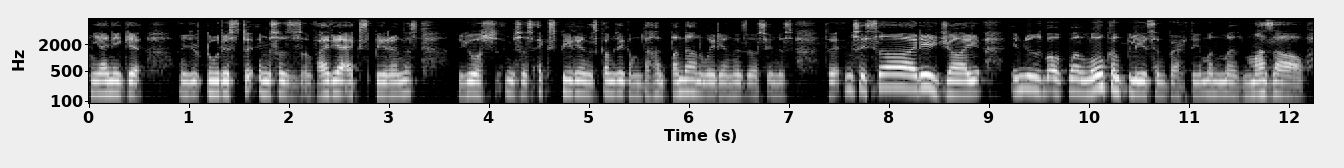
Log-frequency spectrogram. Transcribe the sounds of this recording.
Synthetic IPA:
jaːnikijʈuːɾisʈimisɐzʋɐːɾjaːʔekspiːɾijɐns | joːsimisɐzekspiːɾijɐnskɐmzeːkɐmd̪ɐɦɐnpɐnd̪aːnʋɐːɾʲjanɨzɐsimist̪ɨimisɐsaːɾeːd͡ʒaːjimd̪ʲinzɐkmɐloːkɐlpileːsɐnpɛʈʰt̪iimɐnmɐzmɐzaːw

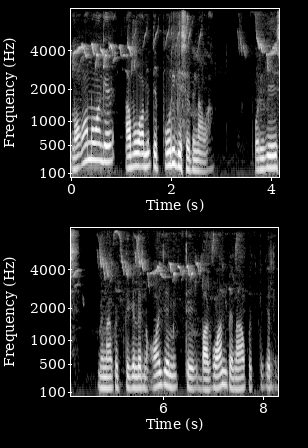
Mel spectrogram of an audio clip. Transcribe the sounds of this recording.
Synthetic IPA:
nɔʔɔnɔwaɡɛabɔamit̪̚t̪ɛpɔɾibɛsɛbɛnawa | pɔɾibɛs | mɛnakɔt̪ɛɡɛlɛnɔʔɔjd͡ʒɛmit̪̚ˀt̪ɛbʱaɡɔwanpɛnawkɔt̚t̪ɛɡɛlɛ

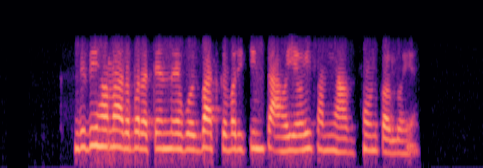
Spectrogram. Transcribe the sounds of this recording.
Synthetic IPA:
jʌd̪iɦəmaɾopəɾət͡ʃeneɦod͡ʒbat̪kebəɾit͡ʃint̪aɦojjeoɦisəmjɦãkpʰonkʌɾlojḛ̃

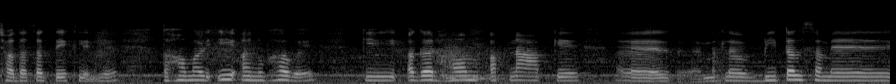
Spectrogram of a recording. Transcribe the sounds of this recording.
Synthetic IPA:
t͡ʃʰəd̪əsək̚d̪ekʰlḛliɛ | t̪ɔɦəməɾiʔənubʱəʋəj | kiəɡəɾɦəməpnaːp̚ke | mət̪ləbbit̪əlsəmə

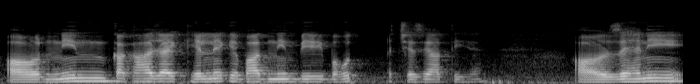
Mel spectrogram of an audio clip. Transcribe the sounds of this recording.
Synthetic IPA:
ɔːɾniːnkakɐɦad͡ʒaːekʰeːlnekebaːd̪niːnbʱibɐɦʊt̪̚ | ɐtːʃʰeseaːt̪iɦɛː | ɔ̰ːɾzɪɦni

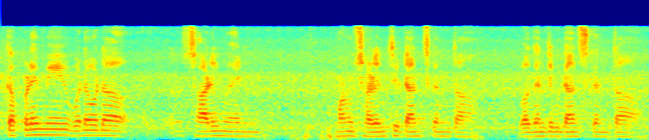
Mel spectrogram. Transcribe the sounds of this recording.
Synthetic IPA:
kɐpɽemẽʋɐɗaʋɐɗa | saːɽijũɐɦɪnɪ̆ | maːɳ̤ũsaːɽənɪt̪ʰebɪɖãːnskɐ̃nt̪ʰa | ʋɐɡənɪ̆t̪ebɪɖãːnskɐ̃n̆t̪ʰaː

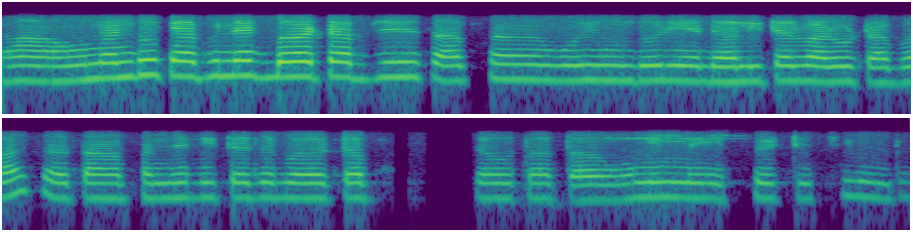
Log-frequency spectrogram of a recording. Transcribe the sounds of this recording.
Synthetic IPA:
ɦaːʊn̤ə̃ɳɖokɛːbineːʈ̚ɓəːʈɐp̚d͡ʑeːɦɪsaːbsãoːiɦũːn̆d̪od͡ʑĩə̃ɗ̪ɐɦliːʈəɾʋaːɽoʈɐbat̪ɐt̪ɐʋ̤ãpɐ̃ɲd͡ʑliːʈəɾd͡ʑaɓəːʈɐp̚ | t͡ɕɐot̪ʰat̪ɐʊnimẽɪspeːk̚ʈet̪ʰiʋẽːnd̪oː

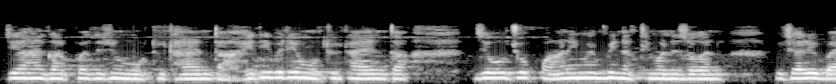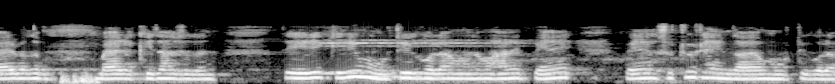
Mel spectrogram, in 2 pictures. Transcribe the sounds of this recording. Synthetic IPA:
d͡ʑiːɦaːɽ̃ẽɡʱɐɾpɐt̪id͡ʑũːmʊɾt̪ijuʈʰaːɪənɪ̆t̪ʰaɦɪɗiʋɐɾimʊɾt̪ijuʈʰaːijənɪ̆t̪ʰaːd͡ʑeːd͡ʑopaːɽ̃imẽbɪnɐt̪ʰiʋɐnis̬ɐɡʱənɪ̆ʋɪt͡ɕaːɾiɓaːɪɾmɐ̃d̪əɓaːɪɾːɐkʰit̪ʰasɐɡʱənɪ̆t̪ɐɦɪɾikeɾimʊːɾt̪iɡoːlamɐt̪ləbɦaːɽ̃ẽpɐ̃ɽ̃epɐ̃ɾ̃ẽsʊʈʰuʈʰaːɪnd̪aːlamʊɾt̪iɡoːlaː

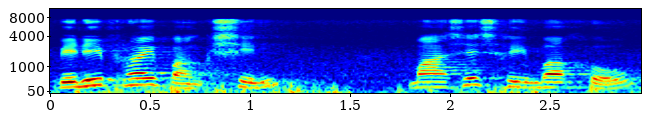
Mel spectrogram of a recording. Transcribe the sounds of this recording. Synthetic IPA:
binipʰɾajbaŋksin | masesɯjmakʰo

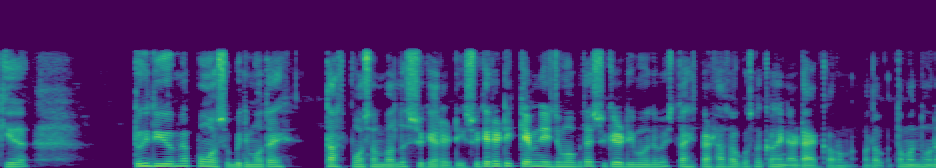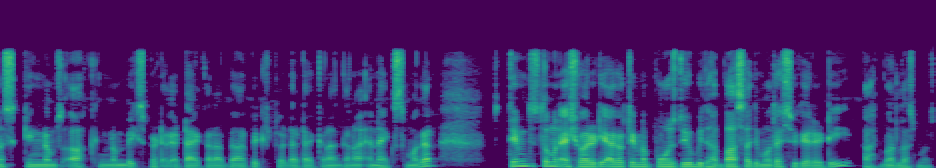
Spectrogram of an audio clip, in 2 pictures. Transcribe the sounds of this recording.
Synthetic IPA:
ki | t̪uɦid̪ijumẽpõːsbid̪imoːt̪ɐ | t̪ɐt̪ʰpõːsɐmbɐd̪lɐssuk̬ʲoɾiʈiːsikʲɐɾiʈiːkemnisd̪imoːbɨt̪ɐsikʲjuɾiʈid̪imoːd̪imɐt͡ʃʰʲt̪ɐɦit̪pʲɛʈʰaːs̬aːɡosnkɐɦɐnʲɐʈaːkːɐɾunmɐt̪lɐbt̪ɐmɐnd̪unɐskiŋɖɐmsɐ̰hkiŋɖɐmbekspʲeʈʰɐ̰ʈɛːkːɐɾãːbʲaːbikspeʈɐʈɛːkːɐɾaːnkɐnãːʔɐ̰neksmɐɡɐɾ | t̪emt̪ist̪ɐmɐnɐʃʋaːɾiʈiːɐɡɐɾt̪uimãpõːt͡sd̪ijubid̪ʲabaːsaːd̪imoːt̪ɐsikʲjoɾiʈiːɐɦt̪̚ʰbɐd̪lɐsmɐs

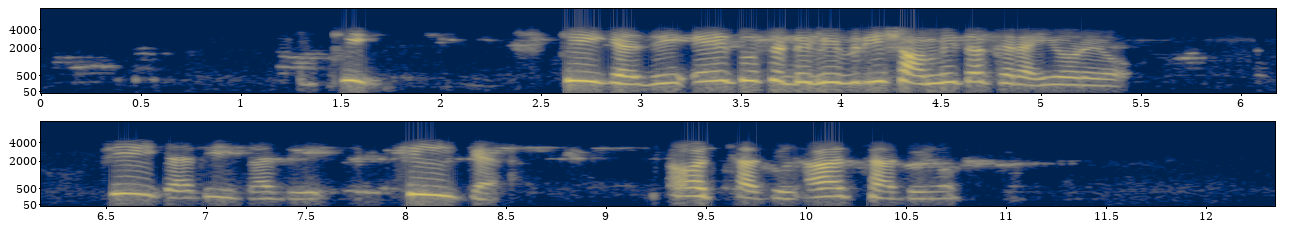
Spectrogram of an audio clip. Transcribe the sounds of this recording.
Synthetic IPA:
ʈʰː | ʈʰiːkɦɛːd͡ʒiːʔeːt̪ʊsɖɪliːʋɾiːʃaːmiːt̪əkːəɾaːiːɦoːɽeːoː | ʈʰiːkɦɛːʈʰiːkɛːd͡ʒiːʈʰiːkɦɛː | ətːʃʰaːt̪iːətːʃʰaːd̪eːoː

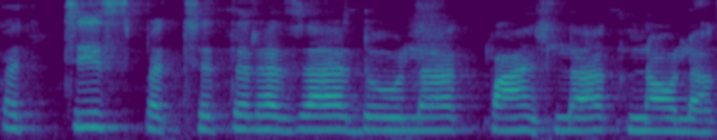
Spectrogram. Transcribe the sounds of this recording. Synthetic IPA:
pətːɕiːspətːɕət̪ːəɾɦəd͡zaɾd̪olak̚ʰpãt͡slakʰnəwla

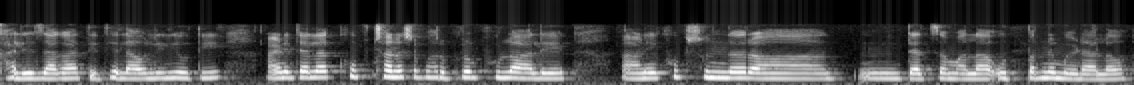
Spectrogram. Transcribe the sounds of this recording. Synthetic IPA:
kʰaliːd͡zaɡat̪ːit̪ʰelaʋliliɦot̪iː | aɽ̃it̪jalakʰuːpt͡ɕʰanaɕebʱəɾbʱəɾuːmfuləale | aɽ̃ikʰuːpsund̪əɾ | t̪jat͡səməlaʔut̪pənːəmiɽaləː

